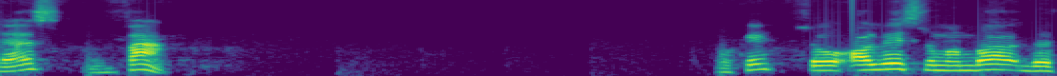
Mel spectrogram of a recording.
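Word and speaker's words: vingt: for number 20 so 20 is pronounced as van so you guys are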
